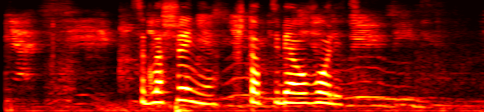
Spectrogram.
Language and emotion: Russian, neutral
